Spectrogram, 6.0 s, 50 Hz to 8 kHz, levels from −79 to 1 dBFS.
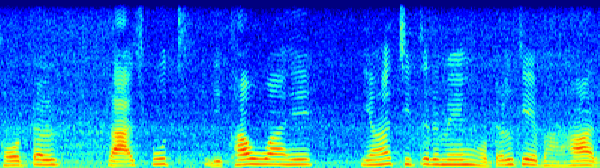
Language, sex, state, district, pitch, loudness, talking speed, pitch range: Hindi, female, Madhya Pradesh, Dhar, 235 Hz, -19 LUFS, 110 wpm, 205-245 Hz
